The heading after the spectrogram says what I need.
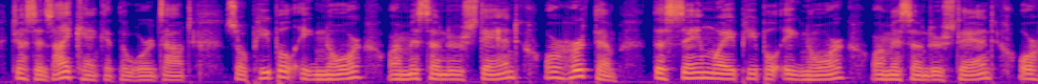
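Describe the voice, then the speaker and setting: A man with a medium-pitched voice reads a picture book aloud slowly and deliberately, like a teacher with young listeners. Now and then he steps out of the story to explain things more quietly, making it an interactive read-aloud.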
